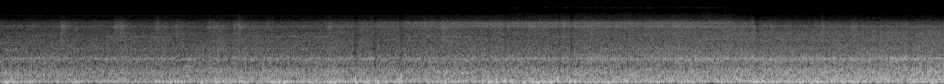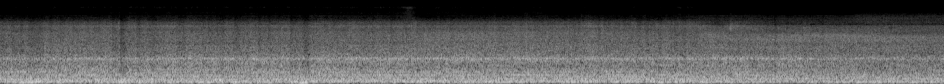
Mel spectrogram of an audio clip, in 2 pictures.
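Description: Express train running out of the station, heard from aboard: a steady rumble of wheels on rail that slowly grows louder as it gathers speed, with a faint high whine held throughout.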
